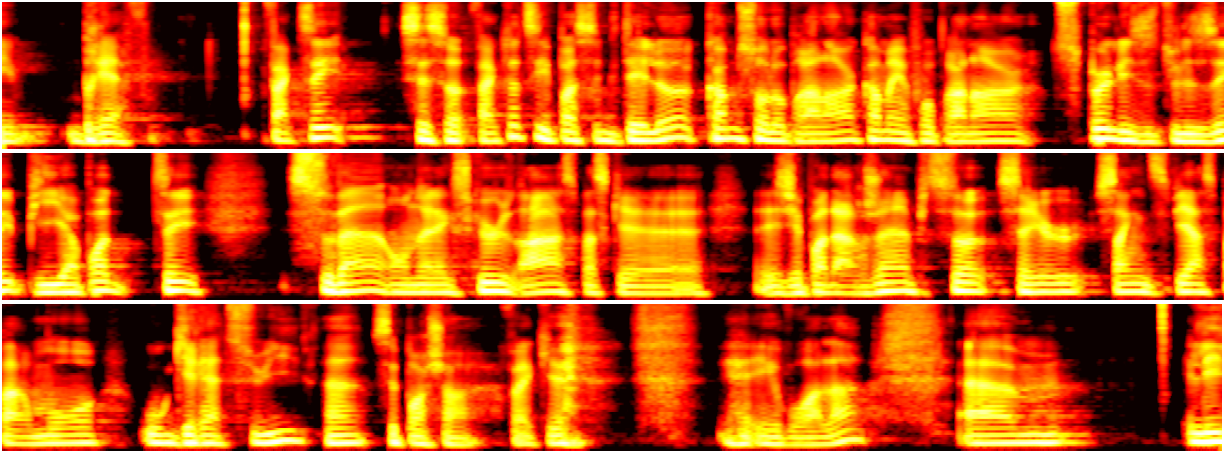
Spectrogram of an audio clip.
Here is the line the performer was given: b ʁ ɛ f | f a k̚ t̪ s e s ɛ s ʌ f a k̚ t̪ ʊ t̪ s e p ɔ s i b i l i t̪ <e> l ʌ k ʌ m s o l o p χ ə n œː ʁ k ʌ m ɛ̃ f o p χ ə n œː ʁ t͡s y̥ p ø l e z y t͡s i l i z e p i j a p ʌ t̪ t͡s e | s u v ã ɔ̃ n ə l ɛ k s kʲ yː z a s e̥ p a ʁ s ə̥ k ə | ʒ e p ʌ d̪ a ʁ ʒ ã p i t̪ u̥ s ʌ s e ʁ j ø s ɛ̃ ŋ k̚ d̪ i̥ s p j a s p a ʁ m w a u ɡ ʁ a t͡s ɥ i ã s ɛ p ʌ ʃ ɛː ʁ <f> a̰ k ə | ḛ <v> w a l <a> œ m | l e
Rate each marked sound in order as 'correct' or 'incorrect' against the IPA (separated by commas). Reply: correct, correct, correct, correct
